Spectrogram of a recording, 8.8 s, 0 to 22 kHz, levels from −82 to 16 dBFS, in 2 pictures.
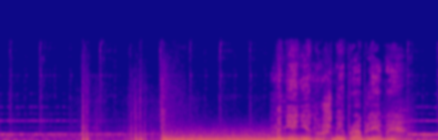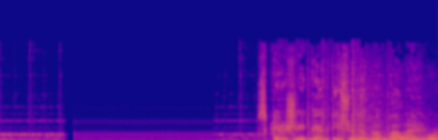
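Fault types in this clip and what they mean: call audio freeze: From 5.01 to 6.53 s the sound stops moving forward, and the last fragment is drawn out into a buzzing or hissing, fading tail that fills about 1.5 s, with only a brief silent stretch of around 40 ms. The audio then resumes exactly where it stopped, with nothing skipped, so everything after it runs about 1.5 s late. The likely cause is packets stalled in transit, which emptied the receiver's jitter buffer while concealment filled the wait.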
